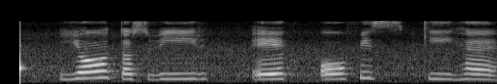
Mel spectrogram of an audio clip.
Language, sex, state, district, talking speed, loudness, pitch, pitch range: Hindi, female, Haryana, Charkhi Dadri, 70 wpm, -20 LUFS, 250 Hz, 245-295 Hz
